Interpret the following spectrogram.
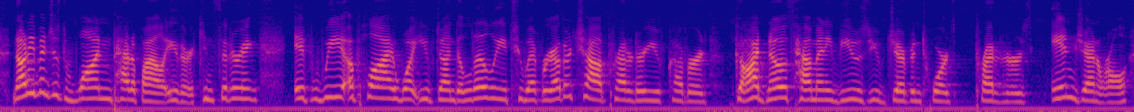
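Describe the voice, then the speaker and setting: A woman's voice: on the high side, pushed and bright, rough recording. A woman in her thirties ranting on a stream in a profane, sarcastic, exasperated way. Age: 30s. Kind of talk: casual ranting commentary.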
